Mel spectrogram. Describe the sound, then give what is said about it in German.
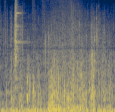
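A volcano on an island erupts with a deep, thunderous boom that rolls on as a heavy, continuous rumble, loud, with crackling bursts riding over the roar and no voices, as basalt chunks and lava are hurled from the crater. “Der Berg donnert. Der Vulkan bricht aus.”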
